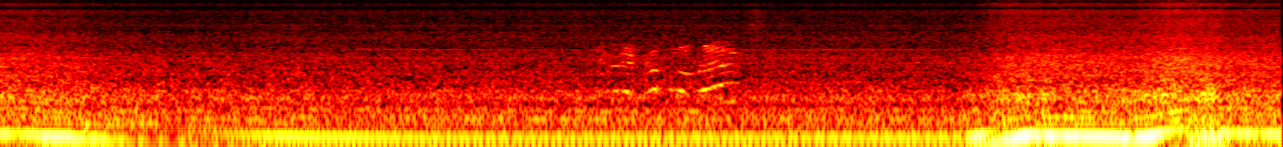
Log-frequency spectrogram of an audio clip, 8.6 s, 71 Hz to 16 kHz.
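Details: 1990 Ford F-150 4.9L 300 inline-six, after reinstalling serviced fuel injectors and the intake plenum: smooth, even engine note rising cleanly when revved with no stumble; normal acceleration with more power.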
